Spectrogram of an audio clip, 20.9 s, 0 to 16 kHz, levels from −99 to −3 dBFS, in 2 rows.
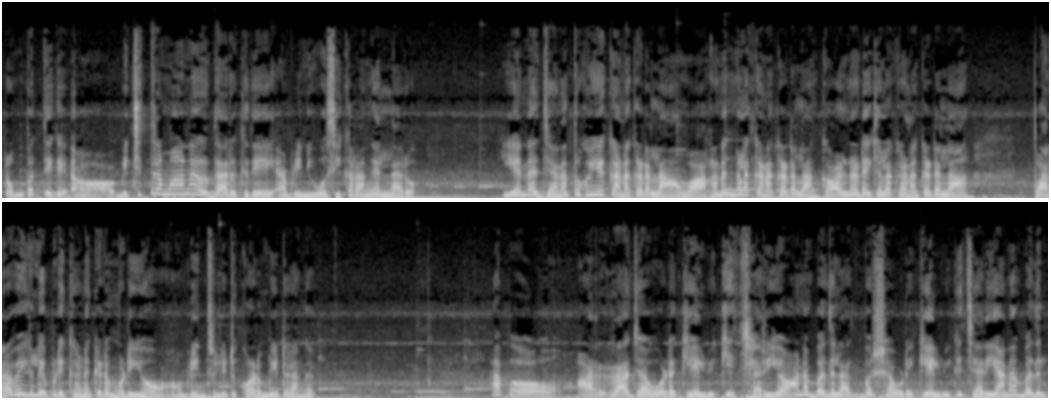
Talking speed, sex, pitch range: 90 wpm, female, 190-240 Hz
